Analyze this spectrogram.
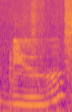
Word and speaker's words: gnu: We can call them gnus. It's spelled G-N-U. Very similar to that sound that they make.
